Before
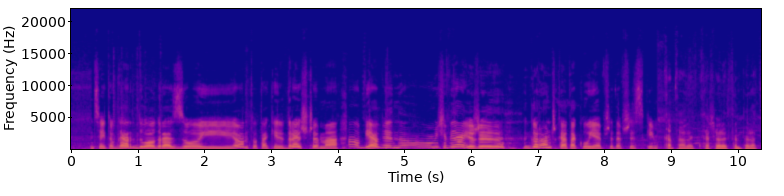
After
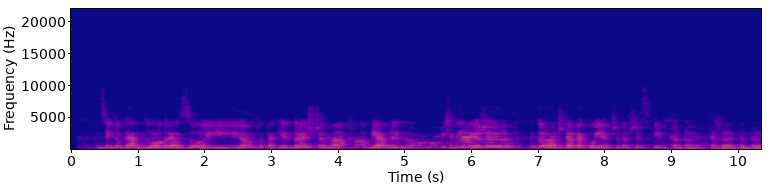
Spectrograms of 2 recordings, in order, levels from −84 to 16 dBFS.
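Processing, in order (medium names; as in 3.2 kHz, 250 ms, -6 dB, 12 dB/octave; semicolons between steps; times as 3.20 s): 4.97–7.81 s: comb 2 ms, depth 96%; reverberation RT60 0.50 s, pre-delay 76 ms, DRR -60 dB; trim -3.5 dB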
